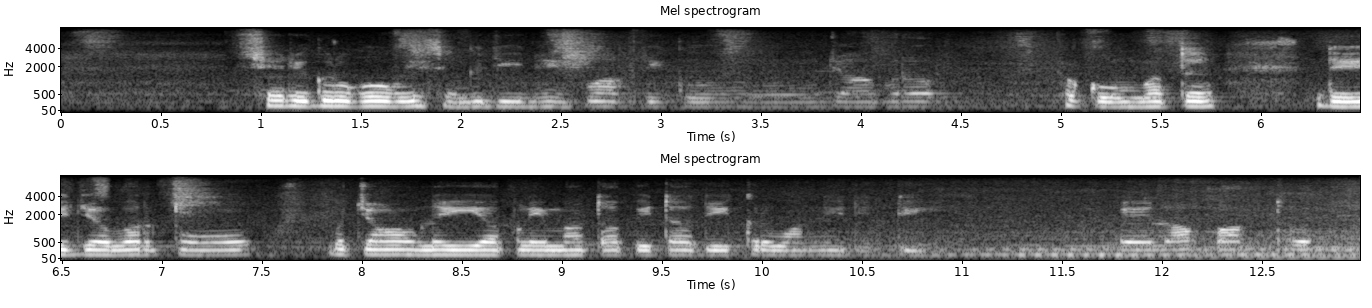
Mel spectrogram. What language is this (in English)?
Punjabi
